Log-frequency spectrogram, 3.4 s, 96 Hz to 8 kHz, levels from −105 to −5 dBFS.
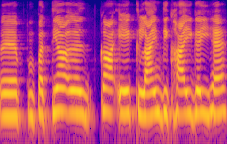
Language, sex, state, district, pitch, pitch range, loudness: Hindi, female, Bihar, Sitamarhi, 245 Hz, 230-250 Hz, -18 LUFS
